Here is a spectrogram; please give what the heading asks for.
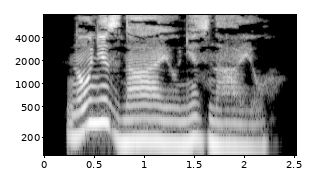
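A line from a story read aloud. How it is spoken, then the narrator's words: Sighing. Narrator (Russian): вздохнул Виталий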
